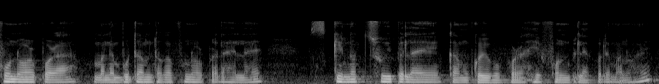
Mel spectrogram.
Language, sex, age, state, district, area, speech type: Assamese, male, 18-30, Assam, Sonitpur, rural, spontaneous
